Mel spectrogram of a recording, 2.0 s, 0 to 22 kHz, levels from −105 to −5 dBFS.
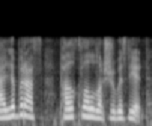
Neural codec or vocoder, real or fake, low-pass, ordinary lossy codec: codec, 24 kHz, 0.9 kbps, WavTokenizer, small release; fake; 7.2 kHz; none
